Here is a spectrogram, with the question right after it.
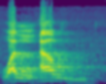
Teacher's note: kalau di sini sesungguhnya dia wal ardi, tapi tetap harakat di penghujungnya nggak terbaca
